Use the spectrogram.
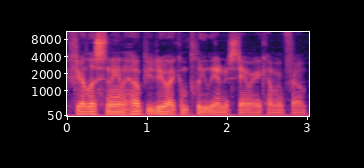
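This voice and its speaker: A man hosting a podcast in casual chat, halting and often repeating his words. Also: low-pitched, level tone, gravelly, darkish tone. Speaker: podcast host.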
